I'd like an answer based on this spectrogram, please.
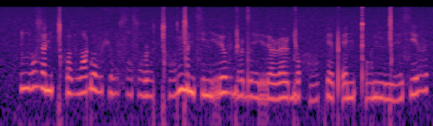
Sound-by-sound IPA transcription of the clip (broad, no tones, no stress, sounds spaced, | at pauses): ʎ ɔ̤ z œ nʲ ǀʰ o v ðˤ ə ɡ o v ç ṳ v sˤ ə̤ sˤ o̤ ɭ o̤ ǀʰ ɔ̤ ŋ͡ǀ ə nʲ sʲ e nʲ rʲ o v ɟ ɔ̤ ɭ d l e̤ rʲ ɔ ɭ ə ɭ ɟ o h ɔ̤ k e pʼ e nʲ pʼ ɔ̤ nʲ ŋ͡ǀ e̤ sʲ e v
